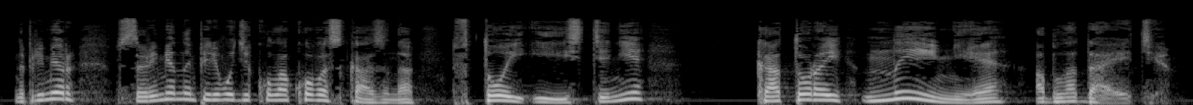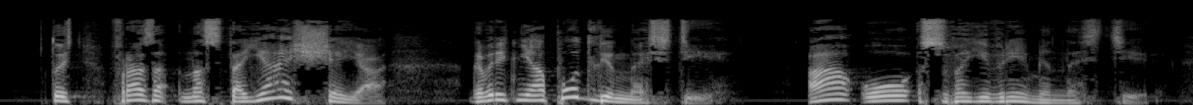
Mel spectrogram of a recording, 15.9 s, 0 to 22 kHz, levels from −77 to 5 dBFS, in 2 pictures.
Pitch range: 125-180 Hz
